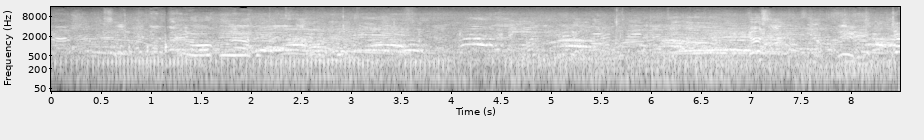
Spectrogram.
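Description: A crowd of young men cheer and shout together outdoors.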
